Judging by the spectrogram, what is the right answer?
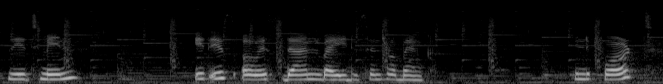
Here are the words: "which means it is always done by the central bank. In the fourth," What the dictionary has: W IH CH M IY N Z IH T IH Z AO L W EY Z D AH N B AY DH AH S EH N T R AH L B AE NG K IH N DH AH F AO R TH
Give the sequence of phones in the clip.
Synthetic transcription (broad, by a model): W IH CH M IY N IH T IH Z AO L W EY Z D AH N B AY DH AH S EH N T R AH L B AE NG K IH N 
